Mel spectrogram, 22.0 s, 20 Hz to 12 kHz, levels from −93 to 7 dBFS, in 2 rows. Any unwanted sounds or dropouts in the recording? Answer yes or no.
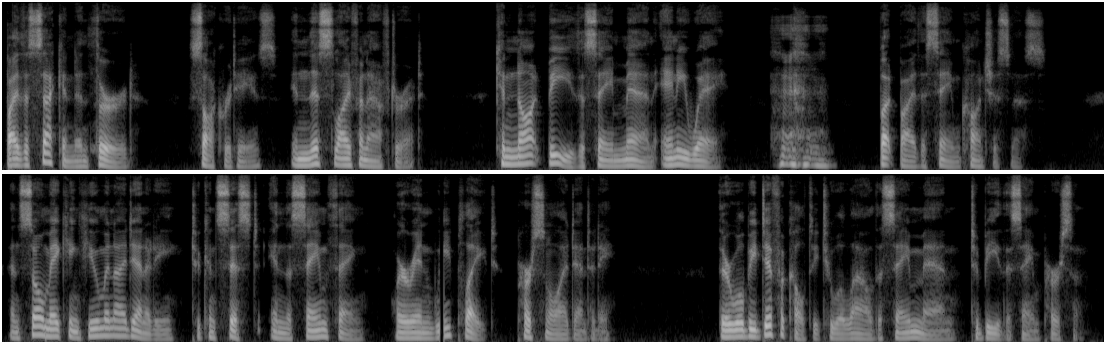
yes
